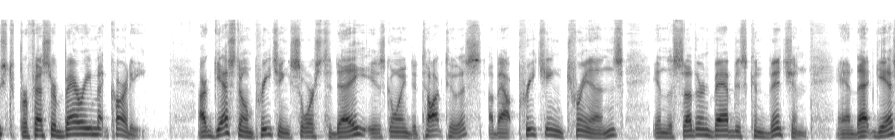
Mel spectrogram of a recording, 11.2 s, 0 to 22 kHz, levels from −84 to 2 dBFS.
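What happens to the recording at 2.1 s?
From 2.01 to 2.11 s, a 100 ms stretch of background is replaced by comfort noise. The real background sits about 52 dB below the loudest speech. Here its detail gives way to a steady, featureless noise, about 3 dB quieter. The likely cause is discontinuous transmission in the Opus codec. The sender stops sending audio during the pause. The receiver fills the gap with synthetic noise shaped roughly like the background.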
